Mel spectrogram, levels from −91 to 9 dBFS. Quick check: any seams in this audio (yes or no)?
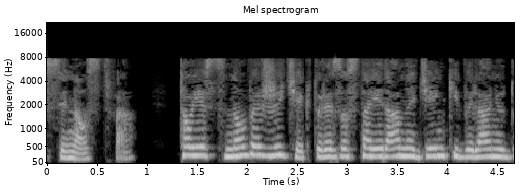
yes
